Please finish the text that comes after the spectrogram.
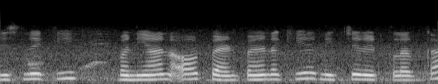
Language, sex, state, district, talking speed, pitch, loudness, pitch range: Hindi, female, Chhattisgarh, Raipur, 165 wpm, 230 Hz, -15 LUFS, 215-250 Hz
